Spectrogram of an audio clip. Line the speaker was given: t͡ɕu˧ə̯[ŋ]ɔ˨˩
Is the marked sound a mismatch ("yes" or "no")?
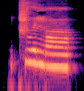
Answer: no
